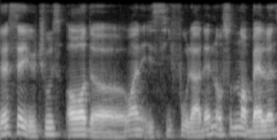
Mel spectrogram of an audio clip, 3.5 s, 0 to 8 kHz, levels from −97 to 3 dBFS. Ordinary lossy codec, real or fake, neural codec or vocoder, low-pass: none; real; none; 7.2 kHz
